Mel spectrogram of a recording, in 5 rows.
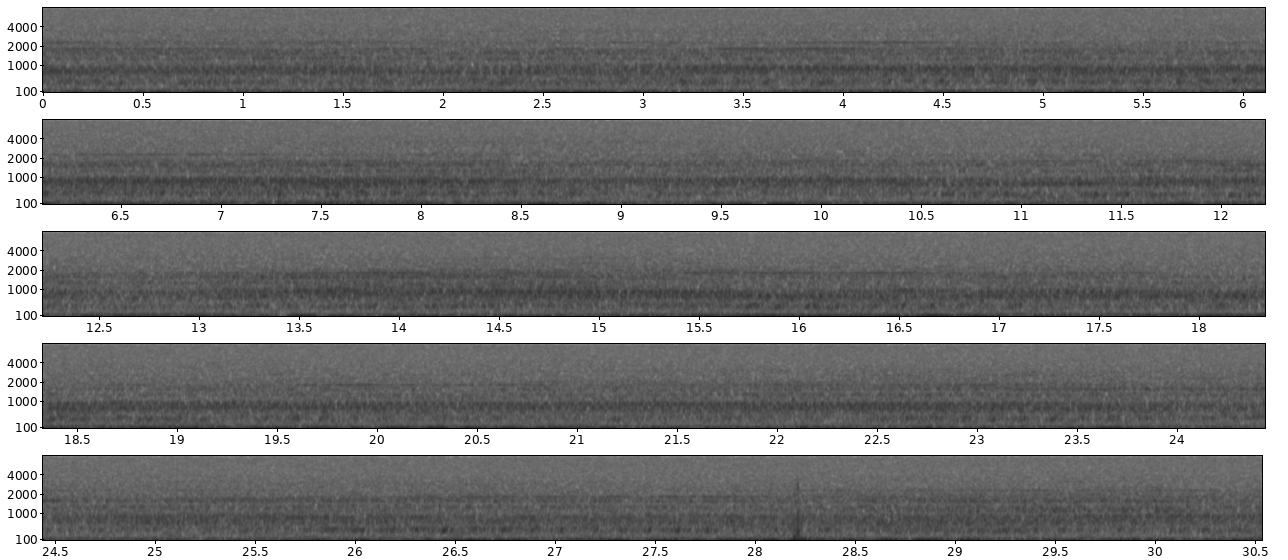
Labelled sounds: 3.3	3.6	vessel noise, 1.8 to 1.9 kHz

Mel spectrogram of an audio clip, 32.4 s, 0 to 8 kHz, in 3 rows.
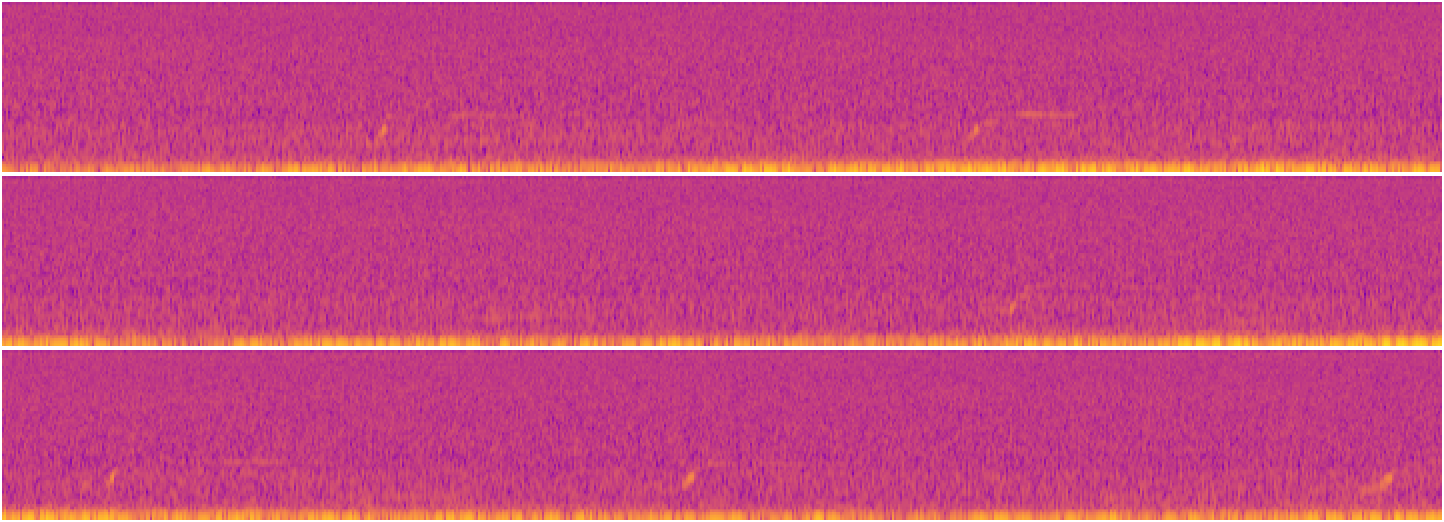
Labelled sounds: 7.6	8.1	humpback whale, 0.86 to 1.0 kHz
26.9	27.1	humpback whale, 0.86 to 1.1 kHz

